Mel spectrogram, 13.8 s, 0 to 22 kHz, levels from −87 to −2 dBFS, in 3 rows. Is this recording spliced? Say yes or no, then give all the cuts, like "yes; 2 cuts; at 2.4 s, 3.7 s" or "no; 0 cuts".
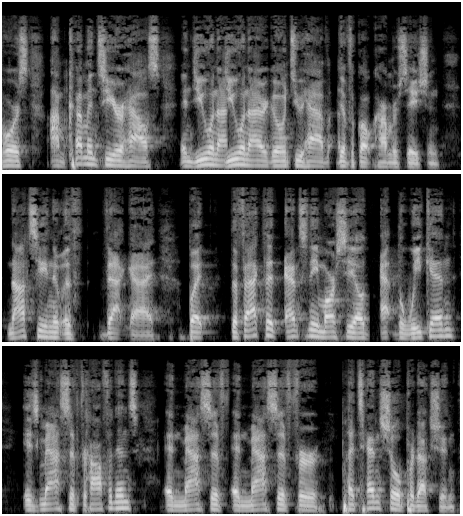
yes; 6 cuts; at 2.2 s, 3.3 s, 8.2 s, 9.6 s, 10.0 s, 11.4 s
